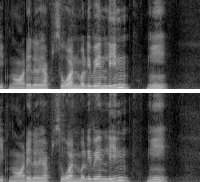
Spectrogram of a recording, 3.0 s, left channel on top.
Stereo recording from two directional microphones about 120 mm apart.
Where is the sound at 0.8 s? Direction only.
40° left (ahead or behind).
